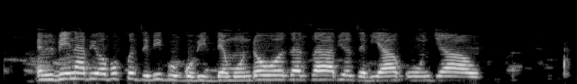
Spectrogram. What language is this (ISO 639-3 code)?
lug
